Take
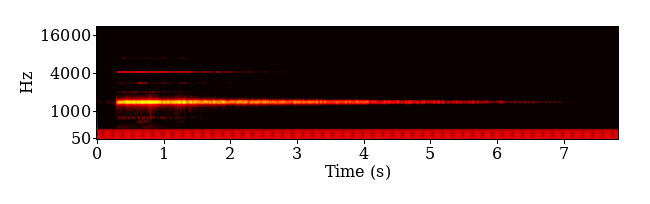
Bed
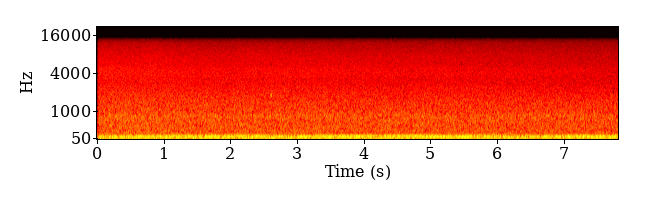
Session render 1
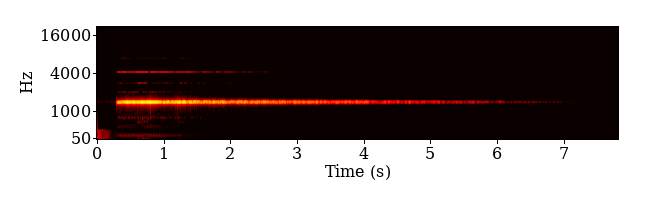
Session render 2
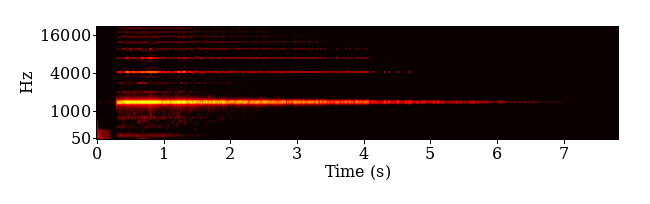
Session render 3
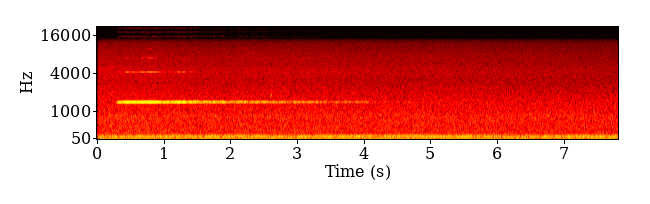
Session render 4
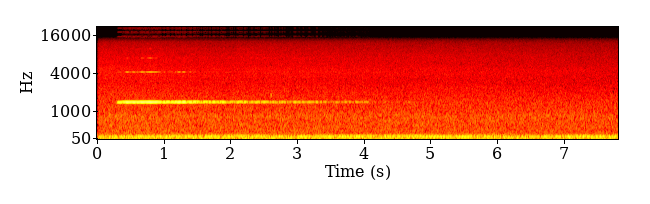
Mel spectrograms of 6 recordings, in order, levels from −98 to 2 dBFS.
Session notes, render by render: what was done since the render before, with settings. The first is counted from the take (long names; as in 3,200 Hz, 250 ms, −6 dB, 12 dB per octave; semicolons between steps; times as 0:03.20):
hum removal 60 Hz, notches 5
leveller curve on the samples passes 1
mix in bed −8 dB
level +8 dB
